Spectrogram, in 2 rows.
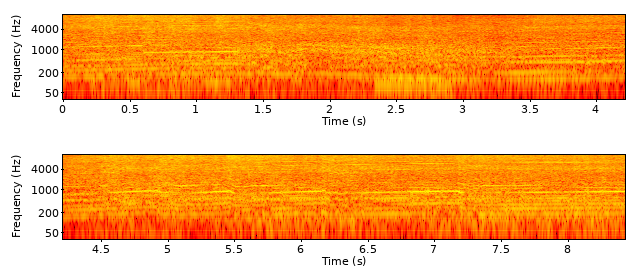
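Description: Formula 1 race car engine from the F1 2021 video game on a fast lap around Singapore, a continuous high revving whine rising and falling through gear changes, steady and prominent with no talk.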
